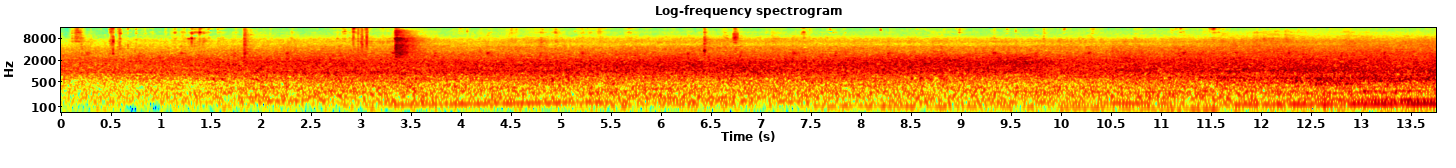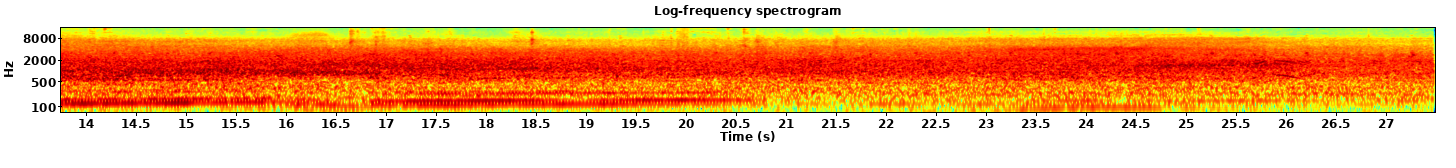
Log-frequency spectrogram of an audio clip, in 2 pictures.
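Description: Metro Local city bus idling at the stop, a steady running noise, with low humming tones that swell and fade between about twelve and twenty seconds in.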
